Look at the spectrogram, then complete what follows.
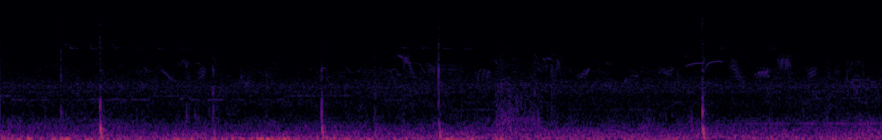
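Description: Outdoor ambience: a steady low rumble with faint bird chirps above it and a few sharp clicks.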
